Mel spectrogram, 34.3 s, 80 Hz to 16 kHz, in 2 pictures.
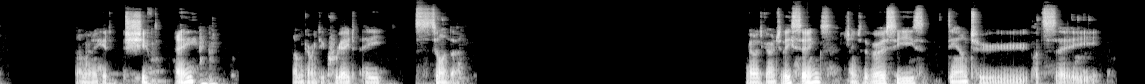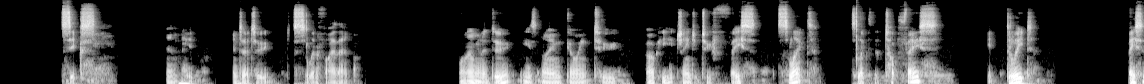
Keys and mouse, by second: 3.0 shift+a, 10.8 click, 14.1-15.6 drag, 16.1 click, 16.2 click, 16.8 click, 19.8 Return, 23.4-26.3 middle drag, 28.8 click, 30.0 click, 32.3 Delete.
